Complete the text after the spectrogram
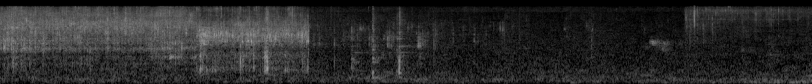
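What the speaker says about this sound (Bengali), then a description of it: "মাছ ভাজার জন্য একটু তেল দিয়ে দেব" Native koi fish fry in hot oil with a loud, dense sizzle that drops to a quieter crackle partway through, with scattered pops and spits continuing to the end.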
